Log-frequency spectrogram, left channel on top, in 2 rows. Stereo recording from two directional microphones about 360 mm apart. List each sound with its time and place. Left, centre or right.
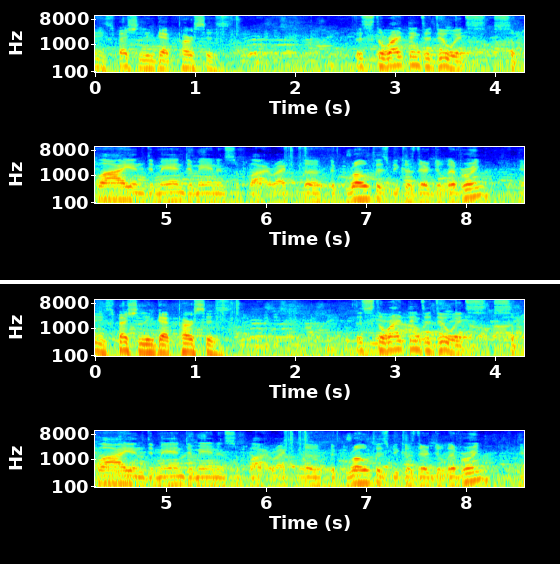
0.3 s speech: right
2.6 s a man's voice: centre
